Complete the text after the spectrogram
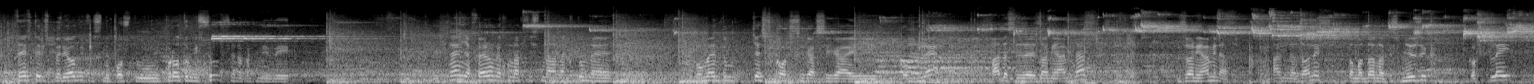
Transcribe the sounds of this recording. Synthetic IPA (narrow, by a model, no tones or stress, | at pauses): ðe̞ft̪e̞ɾispe̞ɾio̞ðutesine̞po̞st̪upɾo̞t̪umisusenope̞xniði | ipiθɐenʝjɐfe̞ɾunexunɐɾçisinɐːnɐkt̪ume | mome̞nt̪umce̞sko̞ɾsiɣɐsiɣɐiovle | pɐnd̪ɐsezeɾizo̞niɐminɐs | izo̞niɐminɐs | ɐminɐzo̞nist̪omɐd̪o̞nɐt̪izmjuzik | kosp̪lejt̪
